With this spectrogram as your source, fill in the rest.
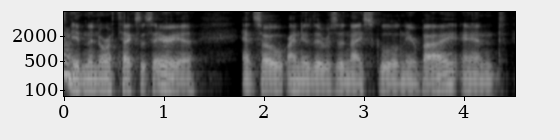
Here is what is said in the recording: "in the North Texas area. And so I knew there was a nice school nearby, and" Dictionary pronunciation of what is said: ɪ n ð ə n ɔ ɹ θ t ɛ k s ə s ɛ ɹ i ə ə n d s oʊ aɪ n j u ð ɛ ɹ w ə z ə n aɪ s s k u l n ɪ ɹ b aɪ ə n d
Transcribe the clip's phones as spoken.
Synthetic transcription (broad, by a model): ɪ n ð ə n ɔ ɹ θ t ɛ k s ə s ɛ ɹ i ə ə n s oʊ aɪ n j u ð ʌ ɹ w ə z ə n aɪ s s k u l n ɪ ɹ b aɪ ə n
